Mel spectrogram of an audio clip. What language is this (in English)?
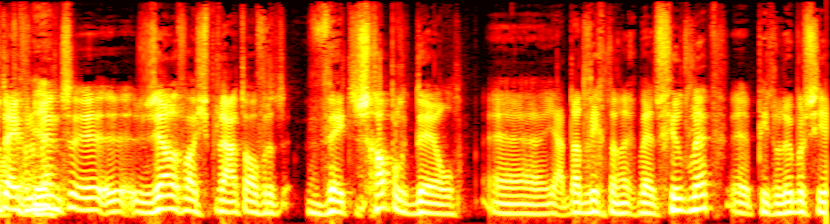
Dutch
